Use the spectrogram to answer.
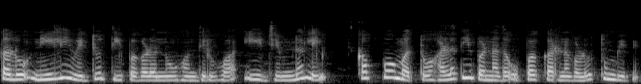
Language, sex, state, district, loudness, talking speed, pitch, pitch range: Kannada, female, Karnataka, Bangalore, -17 LUFS, 120 wpm, 220 Hz, 195-255 Hz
